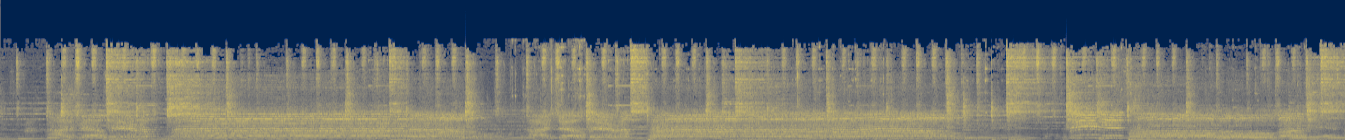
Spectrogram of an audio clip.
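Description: Gospel choir singing with band accompaniment: long held chords over steady bass notes, with drum kit and cymbal strikes throughout.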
